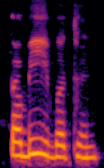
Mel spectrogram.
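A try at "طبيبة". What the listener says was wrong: तबीब, थोड़ा और मोटा, तबीबतुन।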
